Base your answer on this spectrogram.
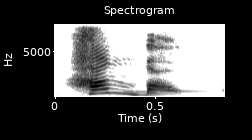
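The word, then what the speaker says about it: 漢堡: えー、漢字の漢に、保つという字の下に、土という字を書きます。これで、ハンバオと読むそうです。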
